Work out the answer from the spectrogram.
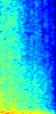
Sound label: ancient golem basic attack; monsters; LoL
